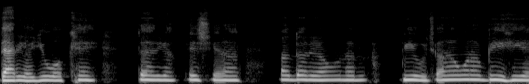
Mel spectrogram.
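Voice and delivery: put-on high child whisper. Retelling a late-night phone call from a young son: imitating a child whispering. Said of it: "he's whispering".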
